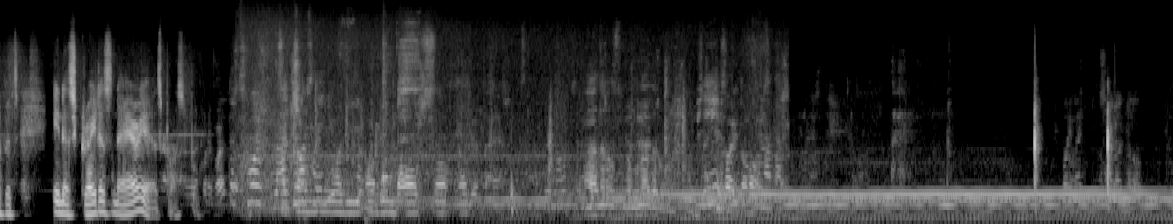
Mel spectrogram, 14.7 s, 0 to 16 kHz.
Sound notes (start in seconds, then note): 5.0 chatter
